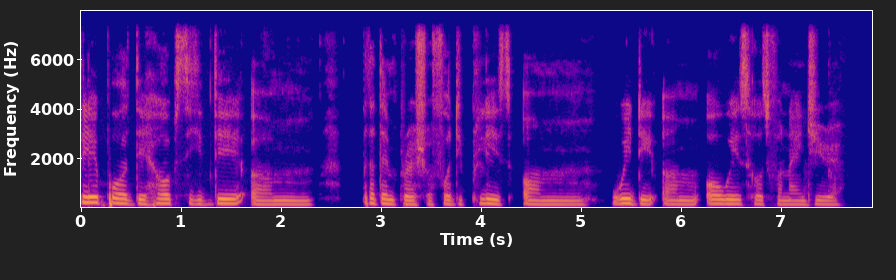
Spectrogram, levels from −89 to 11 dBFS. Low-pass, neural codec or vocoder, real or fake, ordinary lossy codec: 7.2 kHz; none; real; none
